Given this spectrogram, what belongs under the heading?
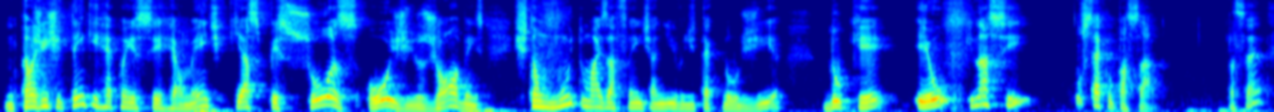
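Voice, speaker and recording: A man's voice: medium pitch, very animated, measured pace, darkish tone, slightly rough. A man in his late fifties with a Brazilian accent, a physiotherapist being interviewed, talking casually and rambling with many restarts. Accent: Brazilian Portuguese. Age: 50s. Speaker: physiotherapist guest.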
